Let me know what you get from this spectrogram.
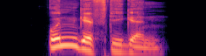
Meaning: inflection of ungiftig: 1. strong genitive masculine/neuter singular 2. weak/mixed genitive/dative all-gender singular 3. strong/weak/mixed accusative masculine singular 4. strong dative plural
- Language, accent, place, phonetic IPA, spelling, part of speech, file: German, Germany, Berlin, [ˈʊnˌɡɪftɪɡn̩], ungiftigen, adjective, De-ungiftigen.ogg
